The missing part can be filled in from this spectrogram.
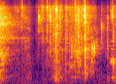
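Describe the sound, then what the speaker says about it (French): Close, crisp crinkling and tearing of parcel packaging as a package holding an ordered book is opened, with irregular rustling bursts over about a second and no talk. "je viens de recevoir ce colis. On va l'ouvrir ensemble."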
